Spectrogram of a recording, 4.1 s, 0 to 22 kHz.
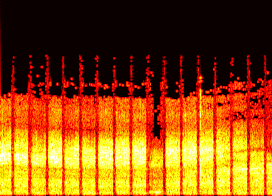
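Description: P-SB7 spirit box sweeping through the radio band: a steady hiss of static broken by short dropouts about five times a second as it jumps from station to station.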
